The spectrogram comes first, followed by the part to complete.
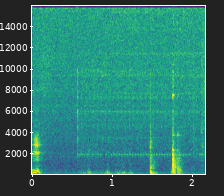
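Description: A man's short falling "hmm" as he takes in the beer's aroma, then two short knocks near the end as a glass of beer is set down on a countertop.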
